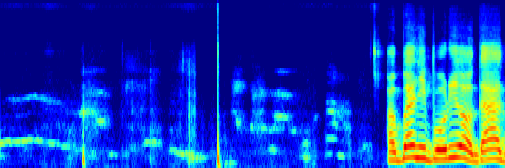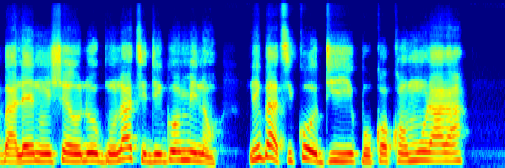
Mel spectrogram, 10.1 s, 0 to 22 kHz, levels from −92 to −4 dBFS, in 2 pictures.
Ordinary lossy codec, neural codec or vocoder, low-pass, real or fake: none; autoencoder, 48 kHz, 32 numbers a frame, DAC-VAE, trained on Japanese speech; 19.8 kHz; fake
